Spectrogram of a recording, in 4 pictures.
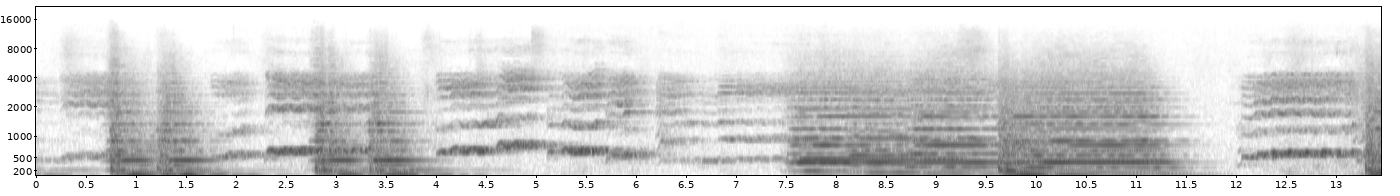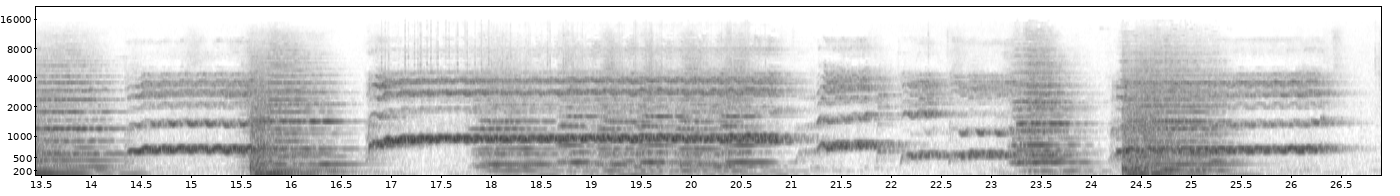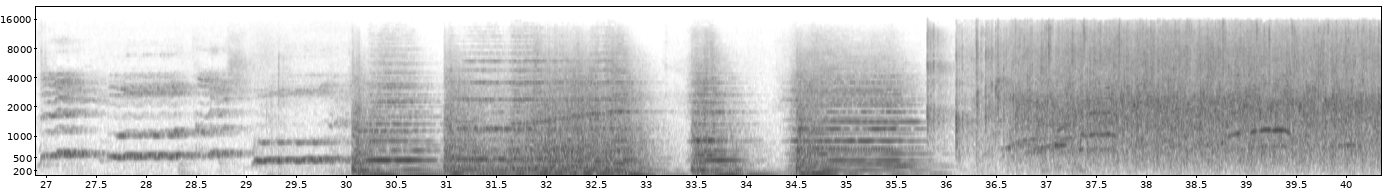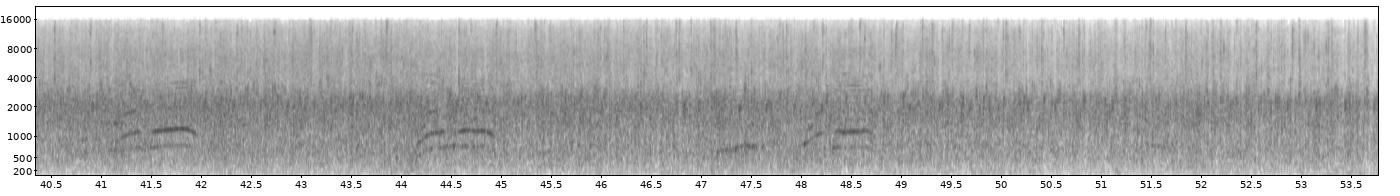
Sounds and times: Applause: 35.8s - 53.7s.

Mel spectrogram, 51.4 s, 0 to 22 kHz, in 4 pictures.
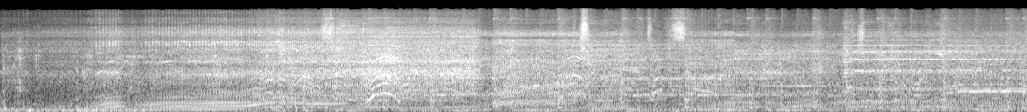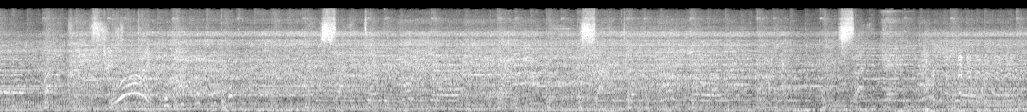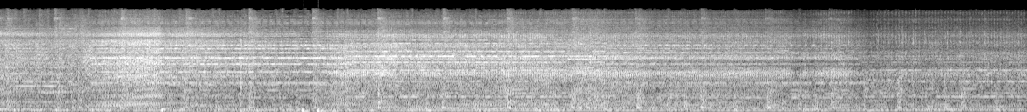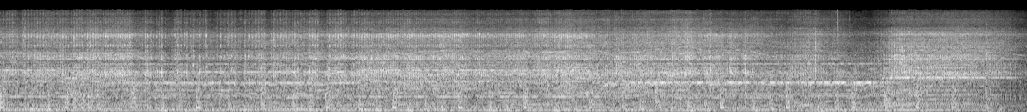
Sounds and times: Vehicle: 0.0s - 51.3s.

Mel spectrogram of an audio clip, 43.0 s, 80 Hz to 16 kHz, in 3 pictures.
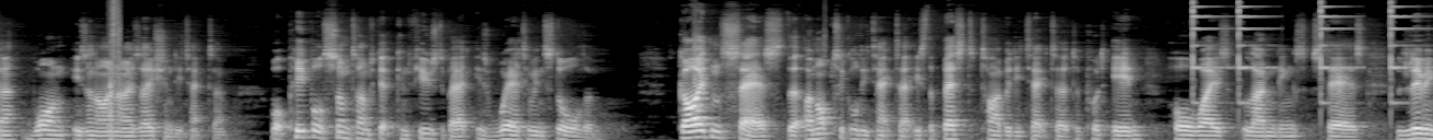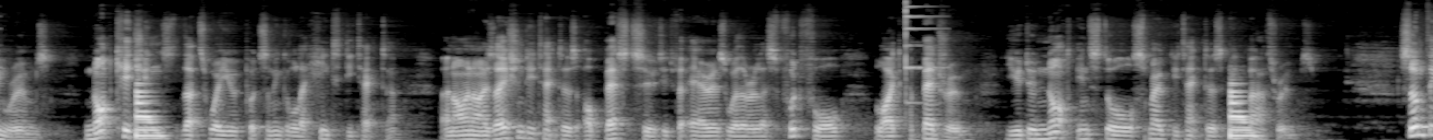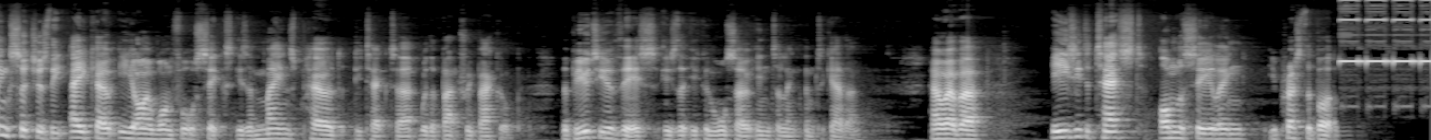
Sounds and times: Speech: 0.0s - 6.1s, 6.8s - 27.6s, 28.3s - 37.3s, 38.0s - 38.6s, 39.2s - 42.1s.

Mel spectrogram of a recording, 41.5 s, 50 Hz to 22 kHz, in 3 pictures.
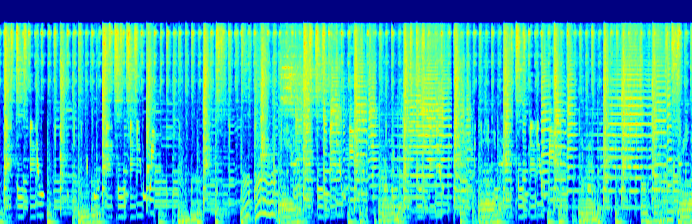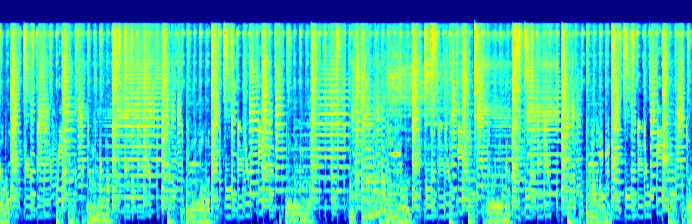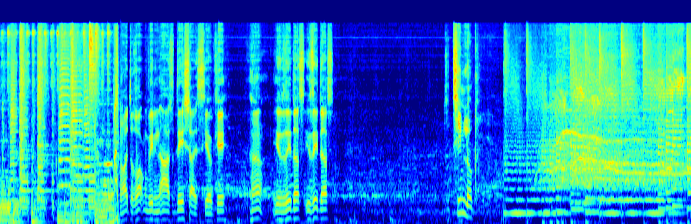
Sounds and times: Music: 0.0s - 30.1s, 37.7s - 41.5s.

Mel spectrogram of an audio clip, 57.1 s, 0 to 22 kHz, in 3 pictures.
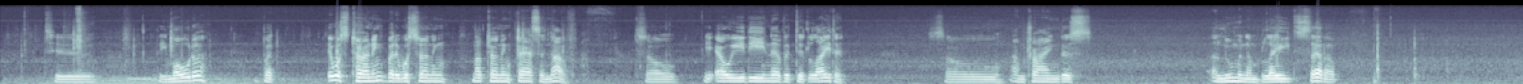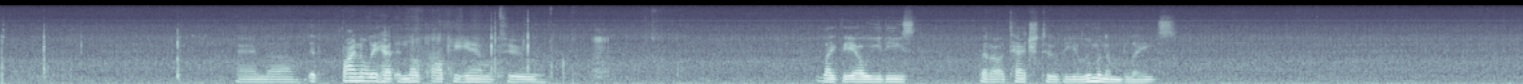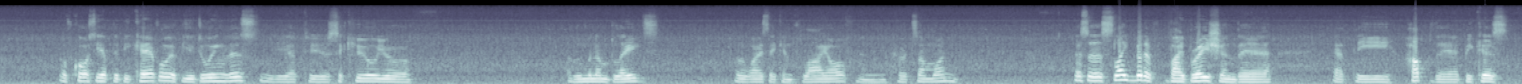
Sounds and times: Speech: 0.6s - 1.2s, 1.9s - 2.6s, 4.1s - 7.3s, 8.0s - 10.6s, 11.6s - 13.7s, 15.1s - 16.8s, 22.0s - 26.0s, 29.2s - 30.5s, 31.3s - 33.8s, 38.8s - 43.3s, 45.2s - 46.4s, 47.2s - 50.1s, 51.5s - 54.0s, 54.7s - 57.0s.

